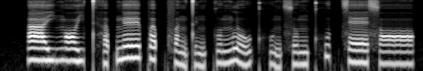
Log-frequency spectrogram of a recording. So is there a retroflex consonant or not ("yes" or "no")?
no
